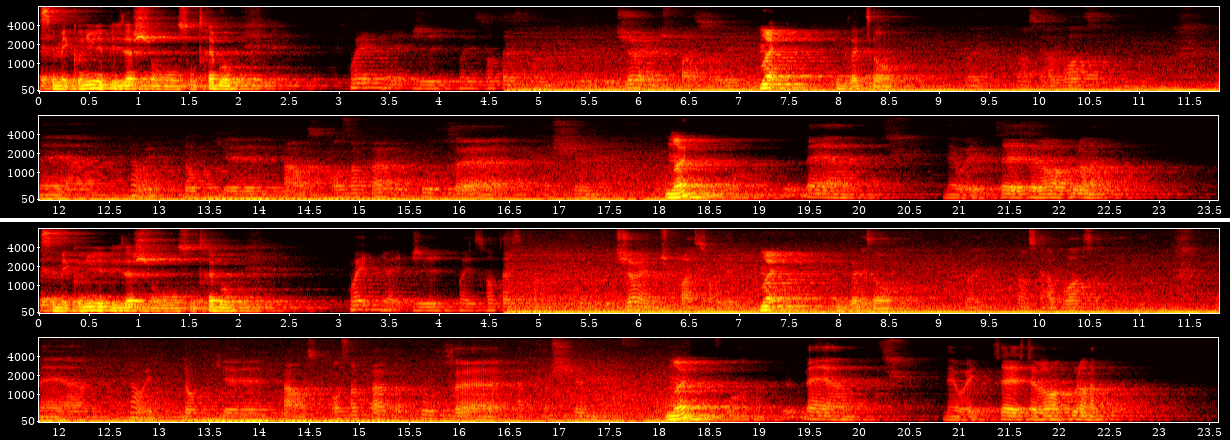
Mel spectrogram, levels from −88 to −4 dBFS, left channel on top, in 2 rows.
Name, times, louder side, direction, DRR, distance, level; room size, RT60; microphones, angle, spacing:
voice 1, 0.0-2.0 7.2-7.5 8.0-8.5 18.1-18.4, left 1 dB, 20° left, 5 dB, 0.6 m, -28 dB
voice 2, 3.1-7.5 8.1-8.3 9.2-9.5 9.8-13.0 13.2-17.5 17.9-18.3 18.6-20.5 20.8-22.4, right 1 dB, 45° right, 4 dB, 1.0 m, -41 dB
sound 1, 4.6-18.3, right 2 dB, 65° right, 0.6 m, -36 dB
9.4 x 8.1 x 6.1 m, 2.3 s
head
